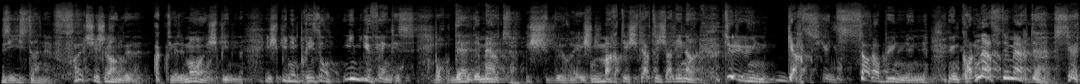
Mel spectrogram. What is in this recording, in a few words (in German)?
Hoerspielreihe Explicit; Alina Fox; Pierre Le Loup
